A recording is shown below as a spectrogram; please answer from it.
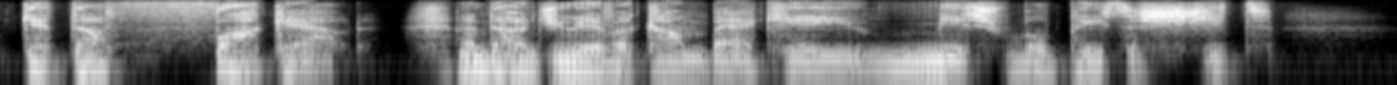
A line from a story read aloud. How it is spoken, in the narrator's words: I roared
